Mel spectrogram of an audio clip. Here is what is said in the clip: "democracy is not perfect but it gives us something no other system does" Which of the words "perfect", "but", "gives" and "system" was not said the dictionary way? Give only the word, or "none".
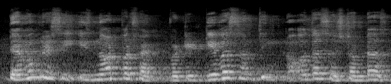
gives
